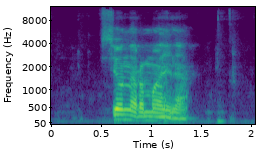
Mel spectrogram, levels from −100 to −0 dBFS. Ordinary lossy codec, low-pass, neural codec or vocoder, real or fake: Opus, 24 kbps; 10.8 kHz; vocoder, 44.1 kHz, 128 mel bands, Pupu-Vocoder; fake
